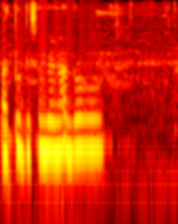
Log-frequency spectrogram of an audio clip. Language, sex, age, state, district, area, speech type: Santali, female, 30-45, Jharkhand, East Singhbhum, rural, spontaneous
